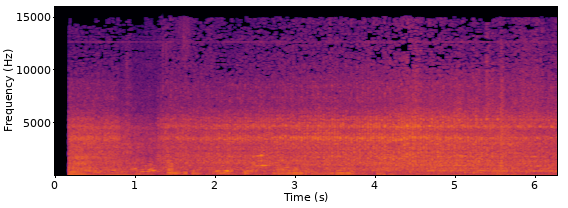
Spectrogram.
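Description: People talking for the first few seconds over a steady engine running, as at a vehicle idling on the street.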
